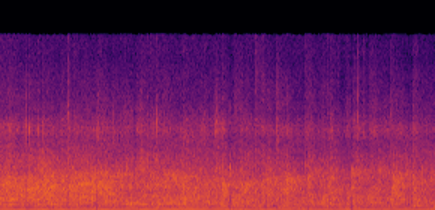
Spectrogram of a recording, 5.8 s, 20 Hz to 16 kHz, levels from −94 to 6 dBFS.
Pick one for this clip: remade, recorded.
remade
